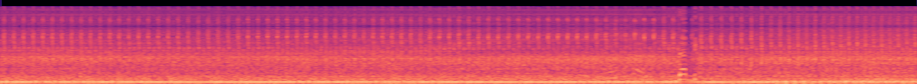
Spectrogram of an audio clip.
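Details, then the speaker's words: BMW engine at idle, cylinders cut out one at a time to find the knocking cylinder: fast even light ticking over a low drone persists; knock still undiagnosed. "давайте определим какое этот у нас стучит цилиндр сейчас сашка заведет а я буду по одному цилиндру снимать"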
